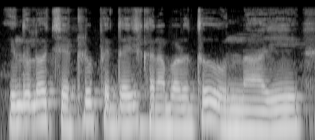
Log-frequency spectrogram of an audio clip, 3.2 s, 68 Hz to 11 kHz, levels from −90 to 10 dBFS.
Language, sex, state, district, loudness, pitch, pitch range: Telugu, male, Telangana, Hyderabad, -13 LUFS, 115 Hz, 110-125 Hz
